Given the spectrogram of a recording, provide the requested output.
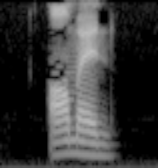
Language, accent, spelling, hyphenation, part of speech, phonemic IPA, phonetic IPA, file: Armenian, Eastern Armenian, ամեն, ա‧մեն, pronoun / interjection, /ɑˈmen/, [ɑmén], Hy-ամեն.ogg
- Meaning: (pronoun) 1. each, every 2. all; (interjection) amen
